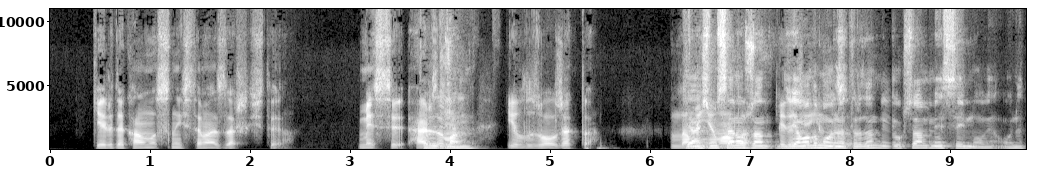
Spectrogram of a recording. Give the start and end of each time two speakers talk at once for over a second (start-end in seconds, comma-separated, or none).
6.4-8.1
